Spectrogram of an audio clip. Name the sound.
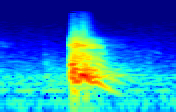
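coughing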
